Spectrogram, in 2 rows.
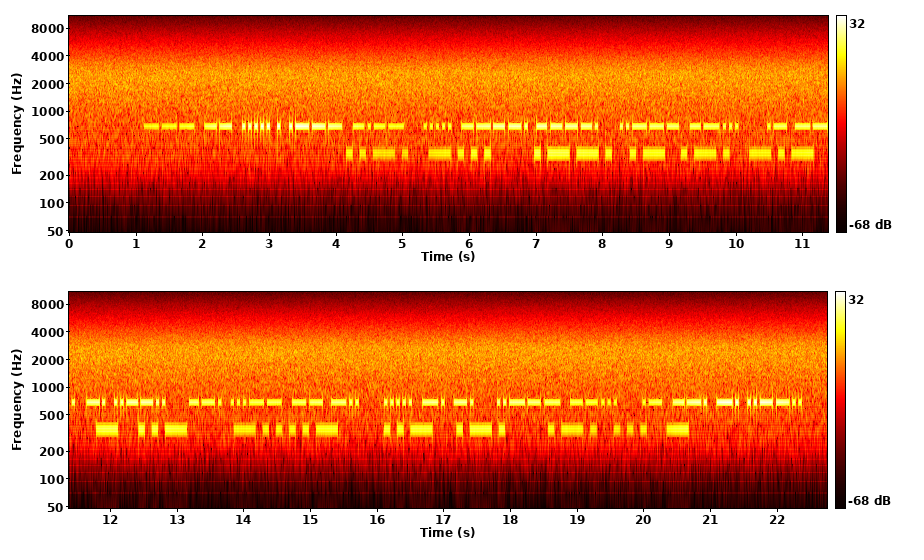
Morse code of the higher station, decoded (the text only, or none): OM5EJY 599 27 AGN? G3MD 5NN 27 AGN?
